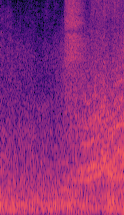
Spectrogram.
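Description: Race cars braking hard at the Nürburgring in a racing game, engines droning close by as tires begin to squeal and skid, the sound rising slightly toward the end.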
